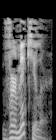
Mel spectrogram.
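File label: "vermicular", British English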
